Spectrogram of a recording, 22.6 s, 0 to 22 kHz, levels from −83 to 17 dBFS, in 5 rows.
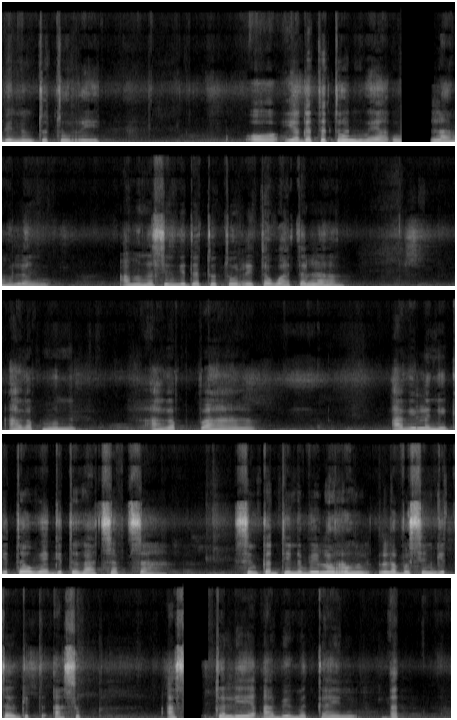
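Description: Twice the connection drops and the player reconnects, starting a fresh decoder partway into a live stream. Each stream reconnect leaves a gap of silence, then the sound resumes further along than where it stopped. The first, from 3.99 to 4.32 s, is 281 ms of silence, and the sound resumes roughly 0.3 s later. The second, from 19.93 to 20.14 s, is 164 ms of silence, resuming about a tenth of a second ahead.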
